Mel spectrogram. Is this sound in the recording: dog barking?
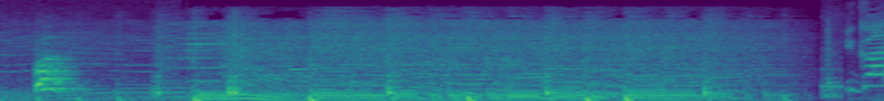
yes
